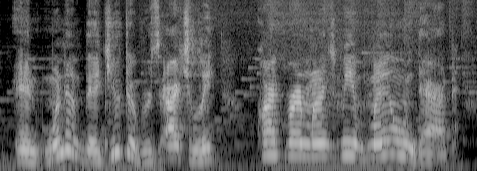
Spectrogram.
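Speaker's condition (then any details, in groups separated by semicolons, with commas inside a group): Traumatic brain injury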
